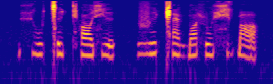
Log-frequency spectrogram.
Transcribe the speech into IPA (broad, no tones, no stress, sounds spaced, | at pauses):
ç u ǀ ɪ cʰ ɒ ɕ ɪ | v ɪ ǁ æ ɡ͡b ɒ ɬ u ɕ ə k͡p ɑ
